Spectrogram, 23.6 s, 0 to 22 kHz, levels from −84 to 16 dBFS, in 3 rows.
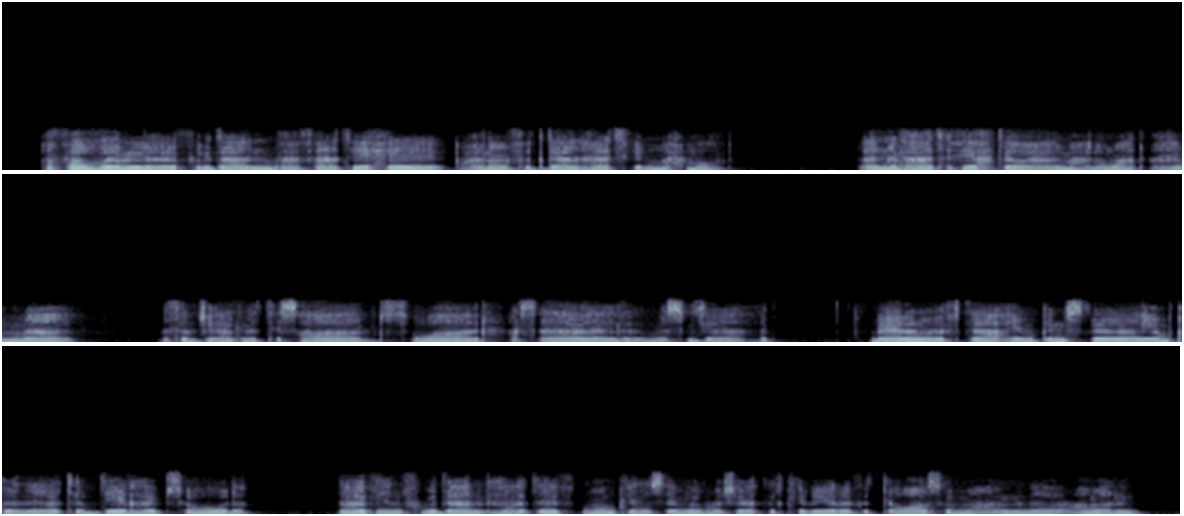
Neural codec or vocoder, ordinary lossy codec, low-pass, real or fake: codec, 44.1 kHz, 7.8 kbps, DAC; none; 5.4 kHz; fake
